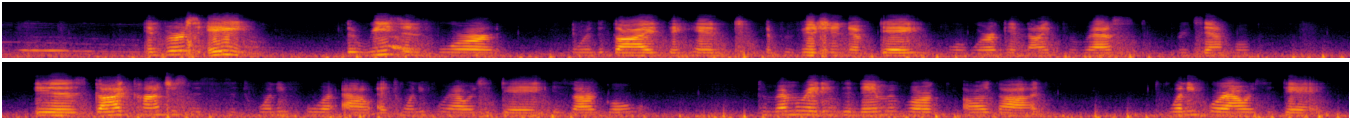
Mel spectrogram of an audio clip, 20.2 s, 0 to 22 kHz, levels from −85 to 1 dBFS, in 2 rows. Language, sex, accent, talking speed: English, female, American, 150 wpm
